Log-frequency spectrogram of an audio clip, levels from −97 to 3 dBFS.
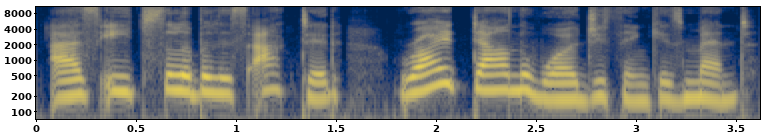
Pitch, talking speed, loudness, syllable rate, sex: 215 Hz, 215 wpm, -18 LUFS, 5.4 syllables/s, female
